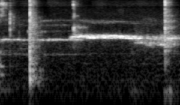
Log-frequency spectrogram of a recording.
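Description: A long, high whistle from children outside, held nearly steady and stepping up a little in pitch about a second in. There is a sharp click about half a second in.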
